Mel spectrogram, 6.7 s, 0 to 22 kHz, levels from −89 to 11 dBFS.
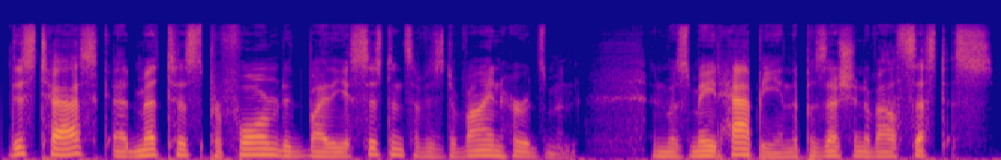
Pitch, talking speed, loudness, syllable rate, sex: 120 Hz, 180 wpm, -24 LUFS, 5.9 syllables/s, male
